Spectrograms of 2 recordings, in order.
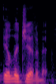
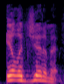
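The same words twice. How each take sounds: First: Said in the usual way. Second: "illegitimate" louder and higher, stressed; emphatic repeat. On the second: Acted. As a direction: land hard on "illegitimate". Repeating the key word louder.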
